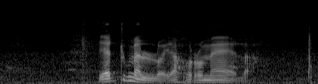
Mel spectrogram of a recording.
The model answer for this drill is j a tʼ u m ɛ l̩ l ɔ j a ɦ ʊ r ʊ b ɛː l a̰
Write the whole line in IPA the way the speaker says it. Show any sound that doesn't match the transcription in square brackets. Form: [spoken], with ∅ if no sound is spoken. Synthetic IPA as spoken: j a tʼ u m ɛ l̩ l ɔ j a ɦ ʊ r ʊ [m] ɛː l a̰

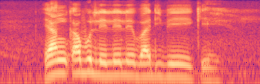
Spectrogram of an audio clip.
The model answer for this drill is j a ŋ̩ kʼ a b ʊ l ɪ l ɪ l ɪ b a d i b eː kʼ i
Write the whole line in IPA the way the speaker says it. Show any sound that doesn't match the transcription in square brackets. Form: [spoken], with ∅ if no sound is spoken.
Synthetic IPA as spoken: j a ŋ̩ kʼ a b ʊ l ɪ l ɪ l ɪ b a d i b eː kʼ [ɪ]

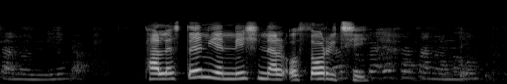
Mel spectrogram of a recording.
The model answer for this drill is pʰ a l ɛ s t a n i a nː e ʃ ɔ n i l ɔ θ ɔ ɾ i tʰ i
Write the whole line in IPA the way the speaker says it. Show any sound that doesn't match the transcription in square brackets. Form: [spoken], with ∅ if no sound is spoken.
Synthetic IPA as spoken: pʰ a l ɛ s t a n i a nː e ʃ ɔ n [a] l ɔ θ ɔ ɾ i tʰ i

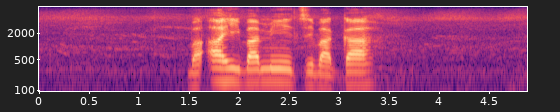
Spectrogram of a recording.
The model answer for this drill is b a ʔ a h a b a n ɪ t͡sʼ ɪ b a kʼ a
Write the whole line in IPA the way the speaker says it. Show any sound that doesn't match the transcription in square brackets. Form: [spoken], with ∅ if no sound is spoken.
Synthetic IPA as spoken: b a ʔ a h [i] b a [m] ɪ t͡sʼ ɪ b a kʼ a

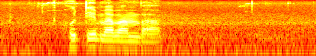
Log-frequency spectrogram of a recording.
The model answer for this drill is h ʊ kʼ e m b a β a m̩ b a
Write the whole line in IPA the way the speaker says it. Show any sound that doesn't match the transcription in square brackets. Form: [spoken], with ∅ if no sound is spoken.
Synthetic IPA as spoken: h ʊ [tʼ] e m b a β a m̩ b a

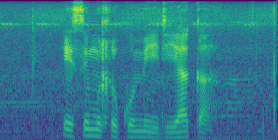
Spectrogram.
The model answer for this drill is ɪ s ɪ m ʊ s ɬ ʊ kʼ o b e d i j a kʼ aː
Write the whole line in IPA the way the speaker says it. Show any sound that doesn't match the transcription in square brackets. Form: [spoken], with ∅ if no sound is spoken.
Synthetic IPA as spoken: ɪ s ɪ m ʊ [∅] ɬ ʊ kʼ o [m] e d i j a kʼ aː

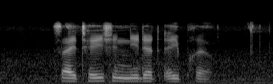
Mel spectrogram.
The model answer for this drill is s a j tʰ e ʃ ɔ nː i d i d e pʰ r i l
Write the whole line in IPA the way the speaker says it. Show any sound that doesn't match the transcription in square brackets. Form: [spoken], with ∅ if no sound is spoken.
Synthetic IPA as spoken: s a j tʰ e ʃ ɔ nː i d [ɛ] d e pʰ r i l

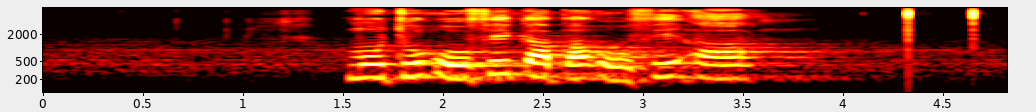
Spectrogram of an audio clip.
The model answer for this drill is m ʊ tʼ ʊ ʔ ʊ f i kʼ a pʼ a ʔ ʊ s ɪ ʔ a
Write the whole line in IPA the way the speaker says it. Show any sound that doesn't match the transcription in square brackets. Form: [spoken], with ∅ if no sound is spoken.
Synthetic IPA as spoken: m ʊ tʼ ʊ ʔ ʊ f [ɪ] kʼ a pʼ a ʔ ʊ [f] ɪ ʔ a

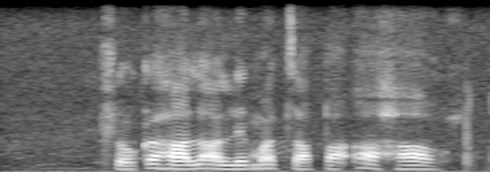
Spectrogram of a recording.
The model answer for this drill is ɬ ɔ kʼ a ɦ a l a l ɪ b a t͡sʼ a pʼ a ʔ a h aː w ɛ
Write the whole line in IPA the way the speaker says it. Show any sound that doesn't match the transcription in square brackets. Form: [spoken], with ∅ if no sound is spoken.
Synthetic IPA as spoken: ɬ ɔ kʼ a ɦ a l a l ɪ [m] a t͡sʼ a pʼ a ʔ a h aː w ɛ

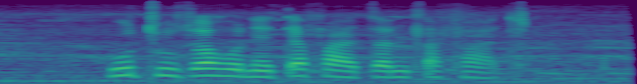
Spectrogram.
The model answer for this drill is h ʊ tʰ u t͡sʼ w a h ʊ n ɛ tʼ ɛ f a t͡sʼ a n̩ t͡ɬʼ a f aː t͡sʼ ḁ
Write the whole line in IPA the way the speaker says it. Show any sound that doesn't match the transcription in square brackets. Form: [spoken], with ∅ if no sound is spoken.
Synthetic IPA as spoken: h ʊ tʰ u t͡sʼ w a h ʊ n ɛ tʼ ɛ f a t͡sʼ a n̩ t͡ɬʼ a f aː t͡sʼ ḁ

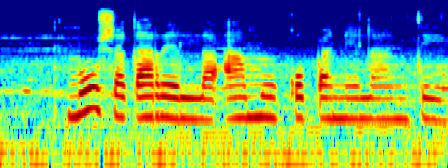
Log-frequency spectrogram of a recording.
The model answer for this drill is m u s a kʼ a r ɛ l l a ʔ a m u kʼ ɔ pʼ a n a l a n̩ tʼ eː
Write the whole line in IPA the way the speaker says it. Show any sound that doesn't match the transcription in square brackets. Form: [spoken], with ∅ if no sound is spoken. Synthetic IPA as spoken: m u [ʃ] a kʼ a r ɛ l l a ʔ a m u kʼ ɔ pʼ a n [ɛ] l a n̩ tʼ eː

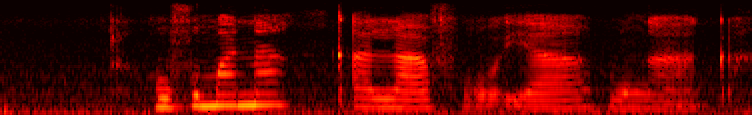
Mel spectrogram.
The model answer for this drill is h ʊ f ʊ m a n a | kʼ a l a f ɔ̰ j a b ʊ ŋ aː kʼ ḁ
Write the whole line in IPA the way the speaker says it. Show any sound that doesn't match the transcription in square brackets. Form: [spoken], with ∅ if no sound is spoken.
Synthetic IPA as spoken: h ʊ f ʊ m a n a | kʼ a l a f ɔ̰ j a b ʊ ŋ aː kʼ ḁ

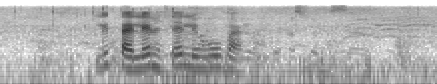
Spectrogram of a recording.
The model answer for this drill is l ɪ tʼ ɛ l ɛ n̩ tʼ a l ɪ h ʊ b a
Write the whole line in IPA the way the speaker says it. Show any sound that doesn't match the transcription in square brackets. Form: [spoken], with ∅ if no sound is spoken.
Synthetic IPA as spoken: l ɪ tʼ [a] l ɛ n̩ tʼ [ɛ] l ɪ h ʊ b a

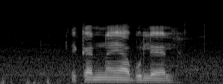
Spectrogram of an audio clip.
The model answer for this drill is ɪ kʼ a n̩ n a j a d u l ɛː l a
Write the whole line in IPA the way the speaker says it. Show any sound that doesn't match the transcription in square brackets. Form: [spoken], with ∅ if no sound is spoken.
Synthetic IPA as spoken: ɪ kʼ a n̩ n a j a [b] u l ɛː l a

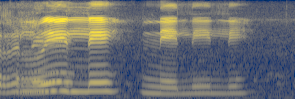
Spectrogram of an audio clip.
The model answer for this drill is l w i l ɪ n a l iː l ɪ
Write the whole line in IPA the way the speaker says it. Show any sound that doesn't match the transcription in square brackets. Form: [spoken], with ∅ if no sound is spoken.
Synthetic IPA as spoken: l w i l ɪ n [e] l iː l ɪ

